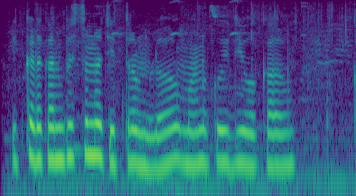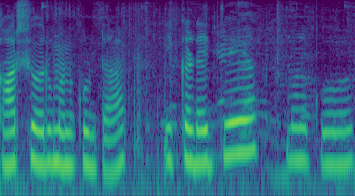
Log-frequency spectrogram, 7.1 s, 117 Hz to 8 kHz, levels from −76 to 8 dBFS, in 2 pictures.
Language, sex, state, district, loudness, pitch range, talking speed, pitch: Telugu, female, Andhra Pradesh, Sri Satya Sai, -17 LUFS, 230-255 Hz, 95 wpm, 240 Hz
